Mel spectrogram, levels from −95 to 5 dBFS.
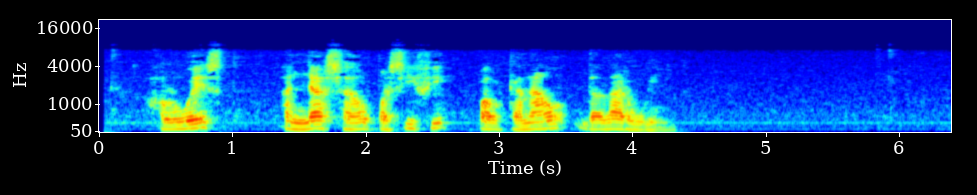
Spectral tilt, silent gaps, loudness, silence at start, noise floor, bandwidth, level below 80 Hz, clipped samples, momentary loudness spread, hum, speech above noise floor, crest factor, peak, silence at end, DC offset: -5 dB/octave; none; -20 LUFS; 0.4 s; -59 dBFS; 7.8 kHz; -56 dBFS; under 0.1%; 14 LU; none; 40 dB; 22 dB; 0 dBFS; 2.1 s; under 0.1%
